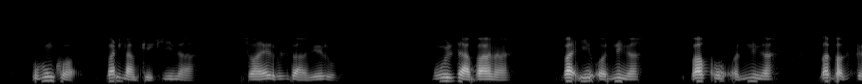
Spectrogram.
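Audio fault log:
Throughout: Codec 2 vocoder. The speech comes out robotic and buzzy, with nothing above about 3.8 kHz, and the sound suggests a rate near 2.4 kbit/s. Only pitch, voicing and spectral shape survive, rebuilt from sine waves. That heavy synthetic buzz separates it from a plain telephone band-limit.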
